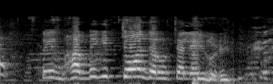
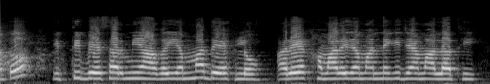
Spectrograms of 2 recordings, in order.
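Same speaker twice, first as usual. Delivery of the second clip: ordinary talk, nothing marked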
